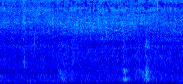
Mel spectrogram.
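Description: Onions and tomatoes sautéing in a pan for prawn masala give a faint, steady sizzle with a few soft stirring knocks near the end.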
